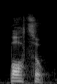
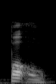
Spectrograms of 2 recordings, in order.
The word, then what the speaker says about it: bottle: First, true T. Mountain, button, bottle, water, hotel, better. Now the glottal T. Mountain, button, bottle, water, hotel, better.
